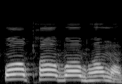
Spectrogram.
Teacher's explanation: ओठ को ओठ स्पर्श करके उच्चारित होती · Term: ओष्ठ्य वर्ण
